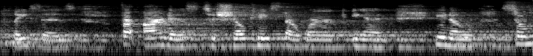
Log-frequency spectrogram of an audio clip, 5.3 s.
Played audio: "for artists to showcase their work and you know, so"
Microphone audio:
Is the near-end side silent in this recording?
Yes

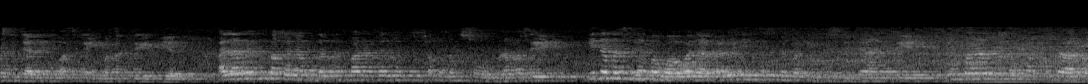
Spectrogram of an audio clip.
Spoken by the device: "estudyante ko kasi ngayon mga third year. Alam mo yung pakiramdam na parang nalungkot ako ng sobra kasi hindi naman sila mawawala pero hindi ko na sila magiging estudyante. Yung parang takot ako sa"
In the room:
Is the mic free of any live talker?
Yes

